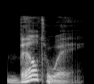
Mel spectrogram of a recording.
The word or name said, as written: beltway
